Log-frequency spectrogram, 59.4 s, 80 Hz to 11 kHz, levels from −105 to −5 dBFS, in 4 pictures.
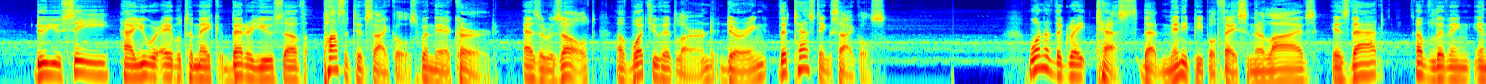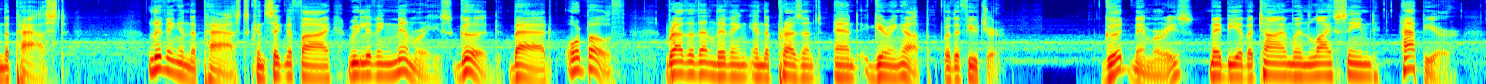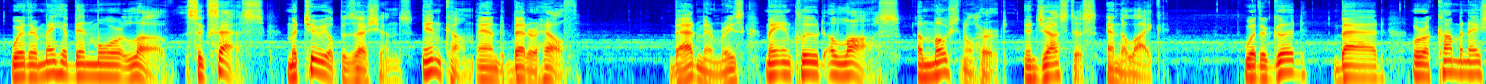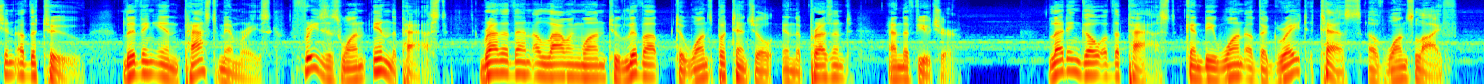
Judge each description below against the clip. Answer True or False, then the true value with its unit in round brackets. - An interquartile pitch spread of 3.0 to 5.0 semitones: True (4.6 semitones)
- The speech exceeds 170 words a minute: False (160 wpm)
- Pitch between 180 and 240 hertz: False (125 Hz)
